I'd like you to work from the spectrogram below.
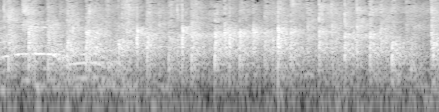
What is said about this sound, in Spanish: A ver, niño, aplausos a Cristian.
